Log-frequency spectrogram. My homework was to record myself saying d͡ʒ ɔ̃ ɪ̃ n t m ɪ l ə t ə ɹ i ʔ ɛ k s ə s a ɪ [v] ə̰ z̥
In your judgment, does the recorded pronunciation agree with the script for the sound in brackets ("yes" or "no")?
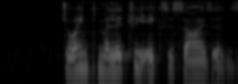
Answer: no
